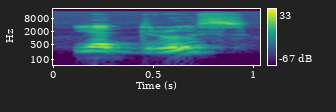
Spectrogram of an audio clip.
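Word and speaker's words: يدرس: So we say yashrab with a fatha, yadrus with a dhamma, and ya'arif with a kasra.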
